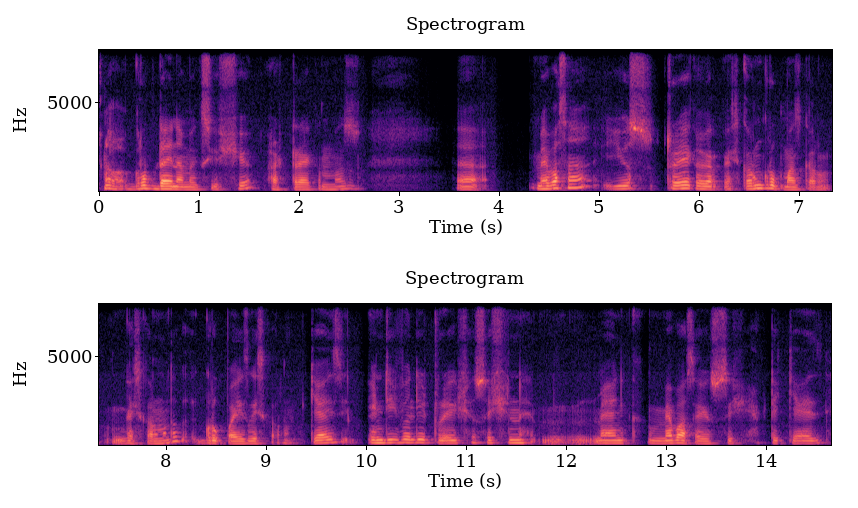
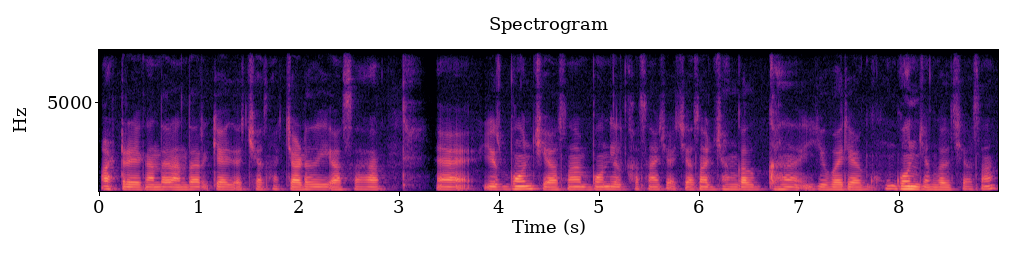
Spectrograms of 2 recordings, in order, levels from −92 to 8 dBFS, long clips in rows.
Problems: none marked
